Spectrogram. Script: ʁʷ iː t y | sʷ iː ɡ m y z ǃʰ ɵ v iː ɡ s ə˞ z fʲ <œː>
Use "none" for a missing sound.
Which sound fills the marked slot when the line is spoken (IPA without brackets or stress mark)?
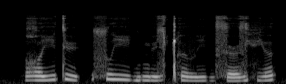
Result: əː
